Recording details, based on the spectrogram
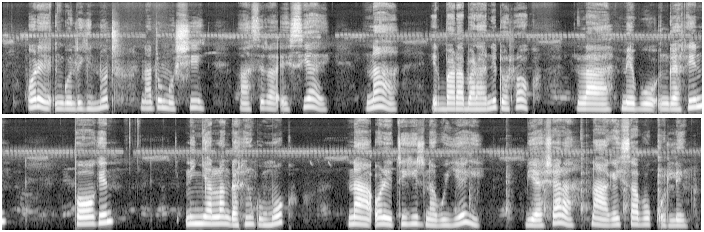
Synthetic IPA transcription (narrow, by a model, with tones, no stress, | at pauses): o˦ɾe˨ʔŋɡo˨ldi˨ki˨no˦tna˦tu˦mo˨ʃi˦ŋ | a˨sɪ˦ta˨ʔe˨sja˦i˨ | na˦ | ɪ˨ɾba˨ɾa˨ba˨ɾa˨ni˦tɔ˨ɾɔ˦k | la˨me˨bwo˨ʔŋɡa˨ɾɪ˦n | pɔ˦kɪ˦n | ni˦ɲa˦la˦ŋɡa˨ɾi˦nku˨mo˦k | na˦ʔo˦ɾe˨ti˦ki˦tna˨bu˨je˦ki˨ | bi˨a˨ʃa˦ɾa˨na˨kɛ˦sa˦bʊ˦ko̰˨lɪ˦ŋ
